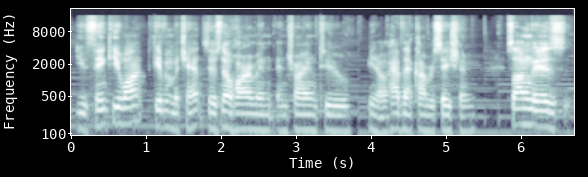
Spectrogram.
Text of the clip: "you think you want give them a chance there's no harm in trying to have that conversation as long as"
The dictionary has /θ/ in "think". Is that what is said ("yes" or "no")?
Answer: yes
